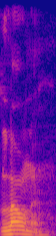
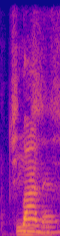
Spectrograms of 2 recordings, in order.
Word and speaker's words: Lana: I want to pronounce her name right. Lona. Did I say it right? Lana. Lana. Okay.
